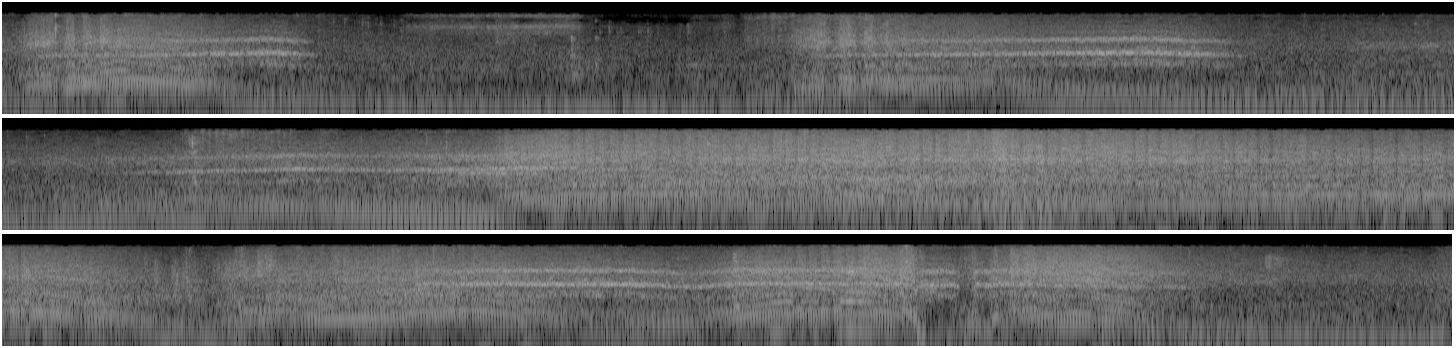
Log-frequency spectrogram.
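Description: Tyres screech as a stock car spins and slides in a racing game.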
